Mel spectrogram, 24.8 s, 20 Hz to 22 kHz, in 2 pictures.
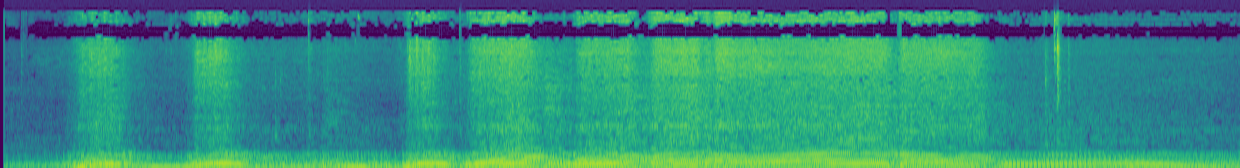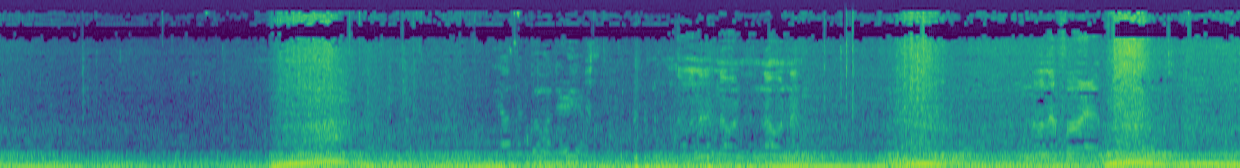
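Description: Mercedes-Benz M113 5.0-litre V8 heard from inside the cabin, revving hard: two sharp throttle blips near the start, then several seconds of revs rising and falling. After that it runs more evenly, with more sharp blips about two-thirds of the way through and twice near the end.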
